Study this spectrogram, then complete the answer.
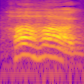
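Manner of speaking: lightly acted knowing chuckle; knowing laugh. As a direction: laugh as if in on a secret joke. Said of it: "laughs as if understanding a joke".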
